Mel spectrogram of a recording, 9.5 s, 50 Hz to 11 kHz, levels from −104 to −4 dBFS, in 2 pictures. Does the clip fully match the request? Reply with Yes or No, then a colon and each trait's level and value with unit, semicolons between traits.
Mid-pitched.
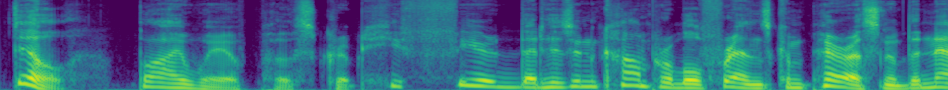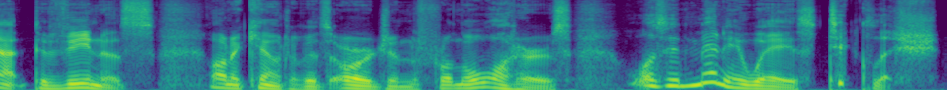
Yes: medium, 145 Hz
